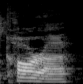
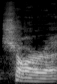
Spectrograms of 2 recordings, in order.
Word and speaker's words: Chara: a really hard name it sounds like kara at first but then when you realize that h is not silent so yeah all their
